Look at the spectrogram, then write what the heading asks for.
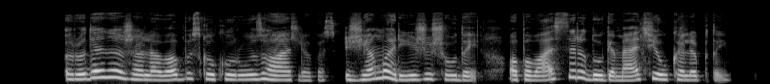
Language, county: Lithuanian, Kaunas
